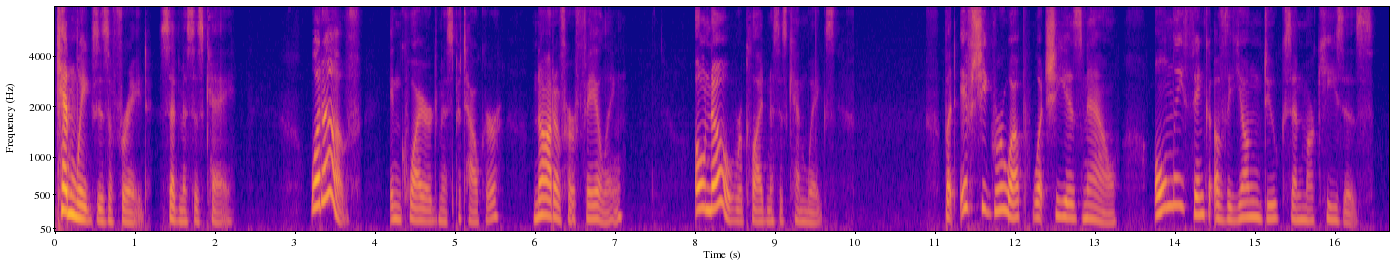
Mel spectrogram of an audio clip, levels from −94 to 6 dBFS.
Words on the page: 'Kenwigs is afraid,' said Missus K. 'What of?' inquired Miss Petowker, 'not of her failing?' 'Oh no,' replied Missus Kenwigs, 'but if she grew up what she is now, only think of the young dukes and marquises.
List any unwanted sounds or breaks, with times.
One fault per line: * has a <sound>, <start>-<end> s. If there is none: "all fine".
all fine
